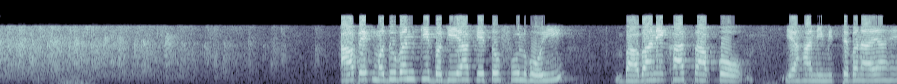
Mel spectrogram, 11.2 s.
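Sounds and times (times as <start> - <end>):
crowd clapping: 0.0 - 4.2
speech: 4.4 - 7.1, 7.7 - 11.2.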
